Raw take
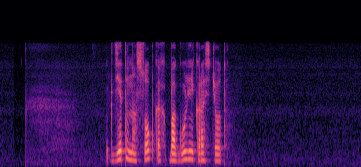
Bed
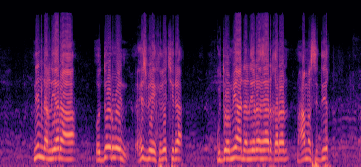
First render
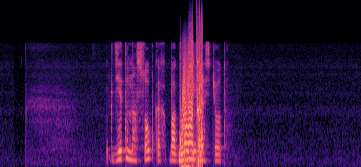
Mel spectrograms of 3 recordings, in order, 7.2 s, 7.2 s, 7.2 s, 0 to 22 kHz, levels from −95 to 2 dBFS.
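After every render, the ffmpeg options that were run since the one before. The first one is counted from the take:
-filter_complex "[0:a]asettb=1/sr,asplit=3[s0][s1][s2];[s0]atrim=end=2.164[s3];[s1]atrim=start=2.16:end=3.06,asetpts=PTS-STARTPTS,afade=t=in:d=0.004:c=qsin,afade=t=out:st=0.896:d=0.004:c=qsin,aecho=1:1:4.4:0.86,atrim=end_sample=39690[s4];[s2]atrim=start=3.056[s5];[s3][s4]acrossfade=d=0.004:c1=hsin:c2=qsin[s6];[s6][s5]acrossfade=d=0.004:c1=qsin:c2=hsin,asettb=1/sr,asplit=3[s7][s8][s9];[s7]atrim=end=3.574[s10];[s8]atrim=start=3.57:end=4.04,asetpts=PTS-STARTPTS,afade=t=in:d=0.004:c=qsin,afade=t=out:st=0.466:d=0.004:c=qsin,aeval=exprs='0.282*sin(PI/2*7.94*val(0)/0.282)':c=same[s11];[s9]atrim=start=4.036[s12];[s10][s11]acrossfade=d=0.004:c1=hsin:c2=qsin[s13];[s13][s12]acrossfade=d=0.004:c1=qsin:c2=hsin"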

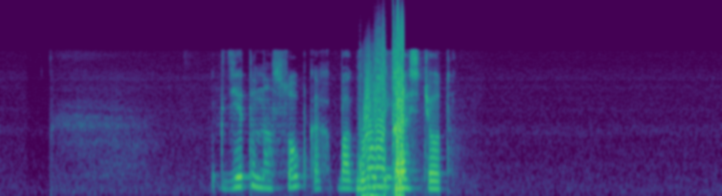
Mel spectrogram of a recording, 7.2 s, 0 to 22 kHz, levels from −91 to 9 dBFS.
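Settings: -filter_complex "[0:a]asettb=1/sr,asplit=3[s0][s1][s2];[s0]atrim=end=2.304[s3];[s1]atrim=start=2.3:end=3.27,asetpts=PTS-STARTPTS,afade=t=in:d=0.004:c=qsin,afade=t=out:st=0.966:d=0.004:c=qsin,lowpass=4200[s4];[s2]atrim=start=3.266[s5];[s3][s4]acrossfade=d=0.004:c1=hsin:c2=qsin[s6];[s6][s5]acrossfade=d=0.004:c1=qsin:c2=hsin,asplit=3[s7][s8][s9];[s7]atrim=end=3.952[s10];[s8]atrim=start=3.948:end=4.392,asetpts=PTS-STARTPTS,volume=2.99[s11];[s9]atrim=start=4.388[s12];[s10][s11]acrossfade=d=0.004:c1=hsin:c2=hsin[s13];[s13][s12]acrossfade=d=0.004:c1=hsin:c2=hsin"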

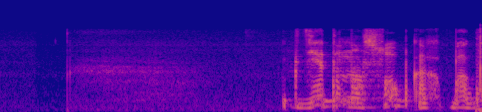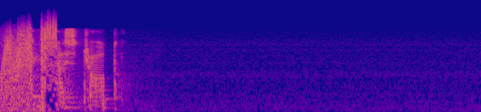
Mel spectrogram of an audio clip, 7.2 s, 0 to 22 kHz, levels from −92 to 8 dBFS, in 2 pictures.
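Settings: -af "afftfilt=real='re*lt(hypot(re,im),0.251)':imag='im*lt(hypot(re,im),0.251)':win_size=1024:overlap=0.75,lowpass=f=7200:w=0.5412,lowpass=f=7200:w=1.3066"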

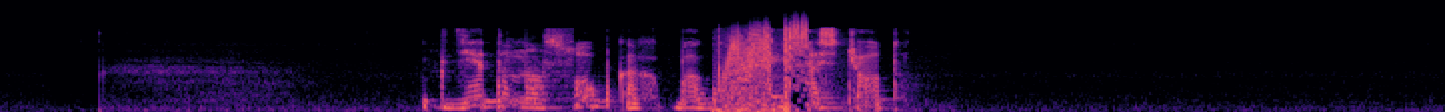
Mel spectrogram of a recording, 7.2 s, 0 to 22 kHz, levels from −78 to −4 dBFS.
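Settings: -af "lowshelf=f=260:g=10.5"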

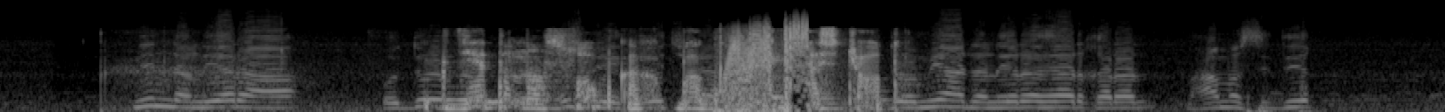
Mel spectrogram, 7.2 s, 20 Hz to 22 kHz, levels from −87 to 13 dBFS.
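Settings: -filter_complex "[1:a]volume=0.119[s0];[0:a][s0]amix=inputs=2:normalize=0"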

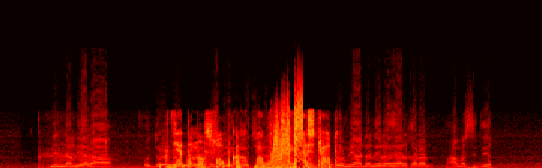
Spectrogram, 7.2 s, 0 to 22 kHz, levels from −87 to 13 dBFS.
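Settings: -af "volume=1.58"

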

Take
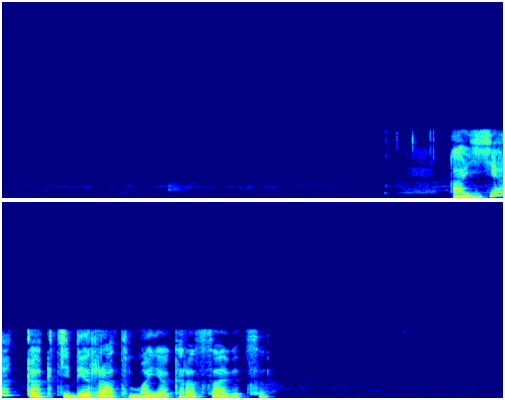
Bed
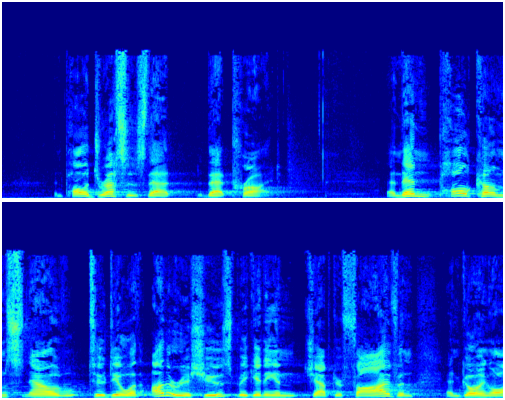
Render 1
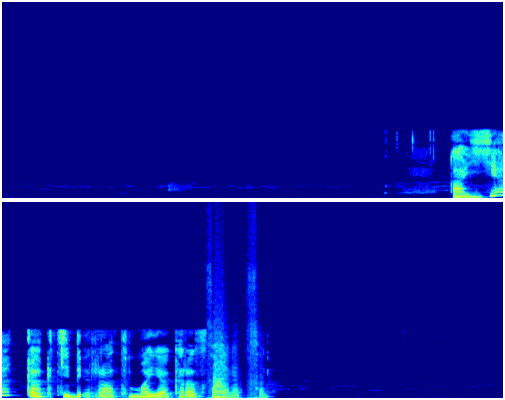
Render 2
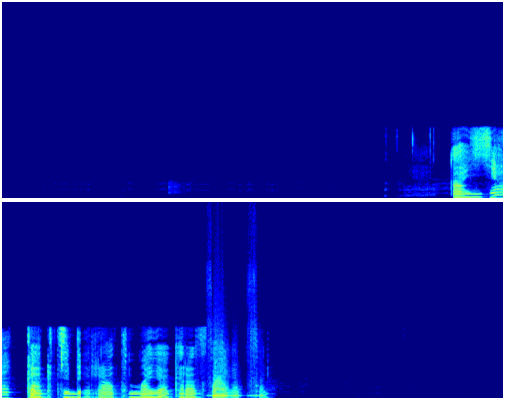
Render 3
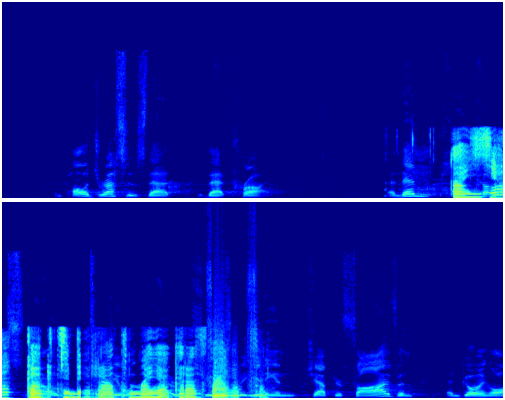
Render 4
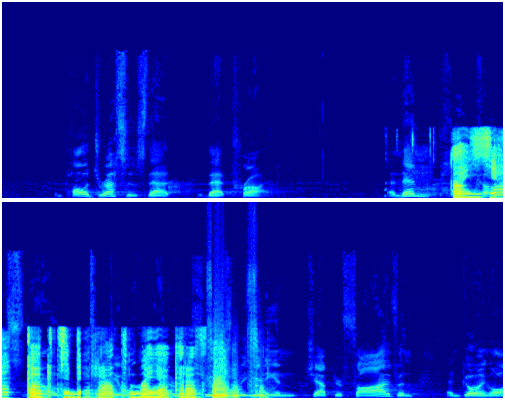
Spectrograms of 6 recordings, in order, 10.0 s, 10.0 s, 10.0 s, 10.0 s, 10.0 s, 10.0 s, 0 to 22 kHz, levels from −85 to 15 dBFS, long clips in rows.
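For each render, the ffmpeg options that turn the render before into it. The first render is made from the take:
-filter_complex "[0:a]asettb=1/sr,asplit=3[s0][s1][s2];[s0]atrim=end=4.594[s3];[s1]atrim=start=4.59:end=5.18,asetpts=PTS-STARTPTS,afade=t=in:d=0.004:c=qsin,afade=t=out:st=0.586:d=0.004:c=qsin,equalizer=f=470:t=o:w=1.6:g=-7[s4];[s2]atrim=start=5.176[s5];[s3][s4]acrossfade=d=0.004:c1=hsin:c2=qsin[s6];[s6][s5]acrossfade=d=0.004:c1=qsin:c2=hsin,asplit=3[s7][s8][s9];[s7]afade=t=out:st=7.04:d=0.02[s10];[s8]aeval=exprs='abs(val(0))':c=same,afade=t=in:st=7.04:d=0.02,afade=t=out:st=7.63:d=0.02[s11];[s9]afade=t=in:st=7.63:d=0.02[s12];[s10][s11][s12]amix=inputs=3:normalize=0,asplit=2[s13][s14];[s13]atrim=end=5.79,asetpts=PTS-STARTPTS,afade=t=out:st=5.786:d=0.004:c=hsin[s15];[s14]atrim=start=5.79,asetpts=PTS-STARTPTS,afade=t=in:d=0.5[s16];[s15][s16]concat=n=2:v=0:a=1"
-af "aeval=exprs='val(0)*sin(2*PI*320*n/s)':c=same"
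-filter_complex "[1:a]volume=0.0668[s0];[0:a][s0]amix=inputs=2:normalize=0"
-af "volume=2.24,alimiter=limit=0.708:level=0:latency=1"

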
